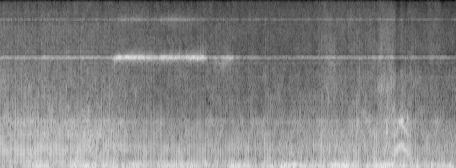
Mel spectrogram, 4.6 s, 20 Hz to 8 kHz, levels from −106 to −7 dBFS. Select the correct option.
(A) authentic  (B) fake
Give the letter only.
B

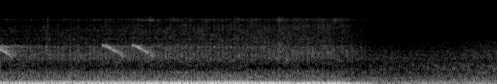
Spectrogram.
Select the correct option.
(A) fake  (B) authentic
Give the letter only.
A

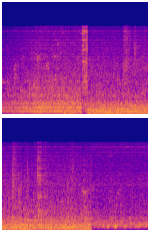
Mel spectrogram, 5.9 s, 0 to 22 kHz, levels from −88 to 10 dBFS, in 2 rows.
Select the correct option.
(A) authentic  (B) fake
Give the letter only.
B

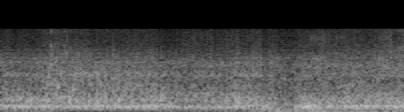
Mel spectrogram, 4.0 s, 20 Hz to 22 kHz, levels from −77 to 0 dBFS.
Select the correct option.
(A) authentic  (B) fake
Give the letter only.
A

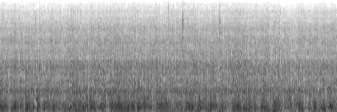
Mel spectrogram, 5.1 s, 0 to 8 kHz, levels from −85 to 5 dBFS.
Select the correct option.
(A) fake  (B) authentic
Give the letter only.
A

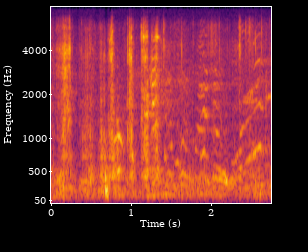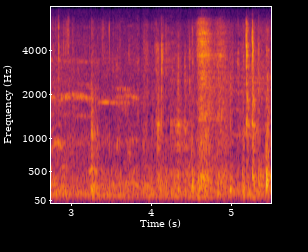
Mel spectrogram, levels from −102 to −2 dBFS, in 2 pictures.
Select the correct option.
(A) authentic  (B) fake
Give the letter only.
A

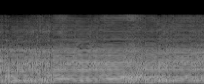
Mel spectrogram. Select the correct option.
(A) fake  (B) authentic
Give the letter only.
A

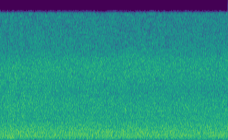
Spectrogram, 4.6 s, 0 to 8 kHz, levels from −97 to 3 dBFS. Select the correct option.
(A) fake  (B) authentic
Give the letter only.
B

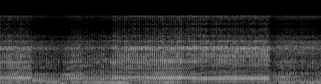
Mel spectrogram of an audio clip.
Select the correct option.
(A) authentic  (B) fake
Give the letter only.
A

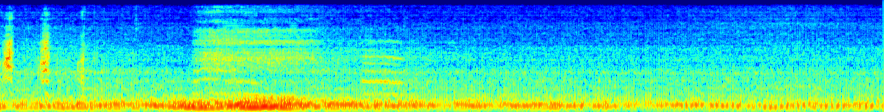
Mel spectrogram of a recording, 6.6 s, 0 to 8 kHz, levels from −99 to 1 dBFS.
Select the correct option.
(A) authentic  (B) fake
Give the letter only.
B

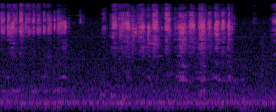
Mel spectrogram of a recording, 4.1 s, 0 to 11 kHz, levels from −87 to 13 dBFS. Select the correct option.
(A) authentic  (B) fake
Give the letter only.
A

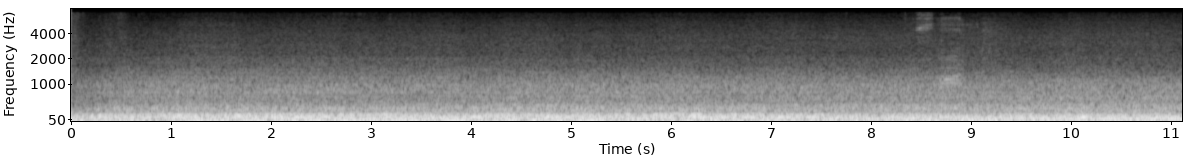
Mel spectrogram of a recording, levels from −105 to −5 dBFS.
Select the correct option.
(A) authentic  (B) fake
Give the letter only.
A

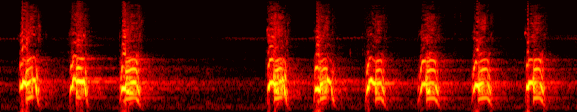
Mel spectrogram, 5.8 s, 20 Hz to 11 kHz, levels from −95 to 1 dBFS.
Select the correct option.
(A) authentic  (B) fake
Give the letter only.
A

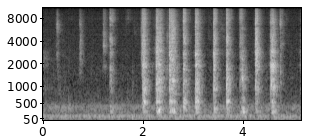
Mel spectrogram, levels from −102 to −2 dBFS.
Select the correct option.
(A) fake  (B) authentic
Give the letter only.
A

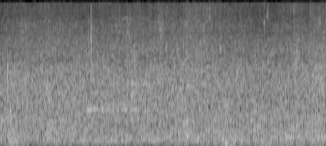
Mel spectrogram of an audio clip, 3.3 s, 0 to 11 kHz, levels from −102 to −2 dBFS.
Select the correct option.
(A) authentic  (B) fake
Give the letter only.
B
